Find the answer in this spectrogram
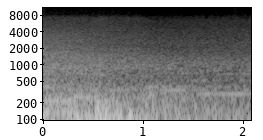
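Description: A car driving past on the street, its low engine and tyre rumble fading away about halfway through.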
